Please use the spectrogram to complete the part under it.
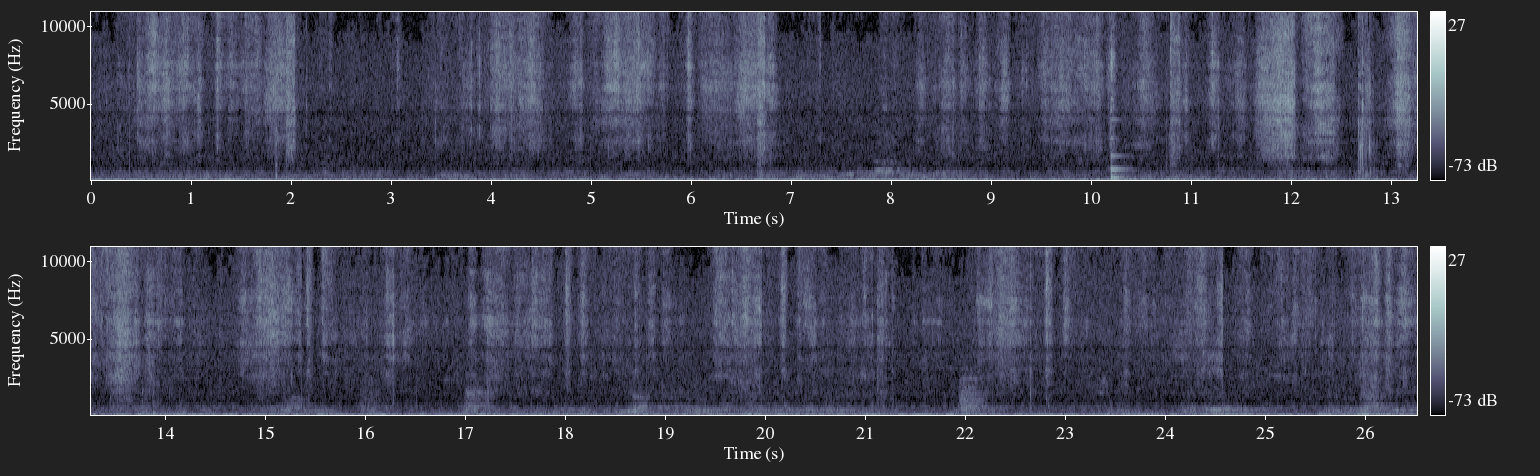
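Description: Yarn rustles softly as a crochet hook pulls it through stitches.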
